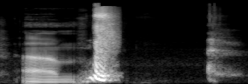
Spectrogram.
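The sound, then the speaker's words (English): A loud sneeze: a drawn-in voiced breath building into a sharp, noisy burst, followed a moment later by a short, quieter vocal sound. “Bless you, ….”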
